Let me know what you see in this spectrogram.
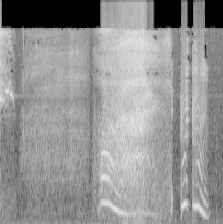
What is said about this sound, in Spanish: Eso fue un bostezo de mucha alegría.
